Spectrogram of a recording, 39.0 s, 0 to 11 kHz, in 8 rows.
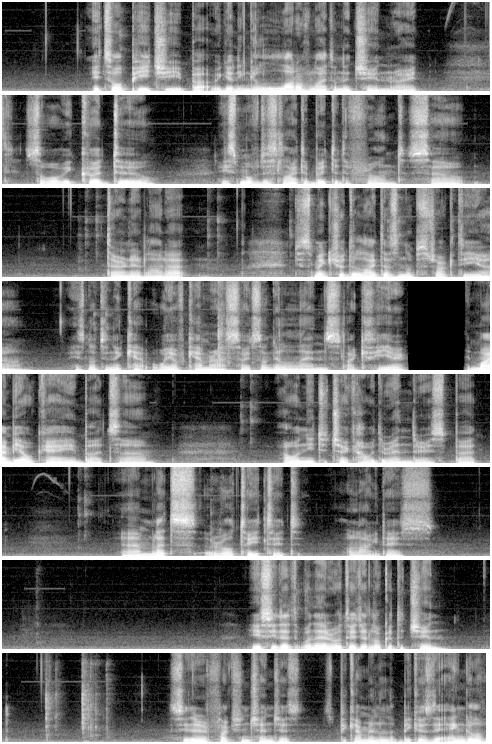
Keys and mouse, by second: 11.0 `, 11.0 r, 12.8 g, 14.5 click, 15.4 click, 16.1 click, 17.4 click, 18.7 ctrl+KP_0, 23.7 click, 27.0 click, 28.4 r, 36.5 r.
